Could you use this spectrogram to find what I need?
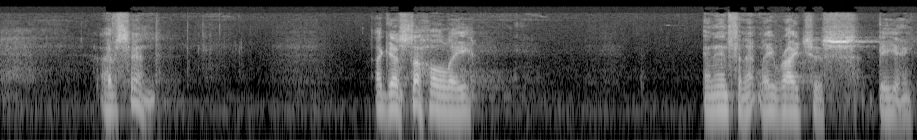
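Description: An elderly man speaks into a microphone in short, deliberate phrases with pauses between them.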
